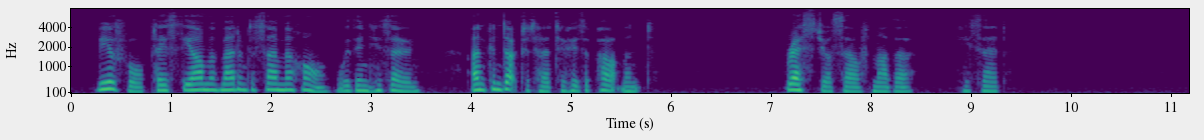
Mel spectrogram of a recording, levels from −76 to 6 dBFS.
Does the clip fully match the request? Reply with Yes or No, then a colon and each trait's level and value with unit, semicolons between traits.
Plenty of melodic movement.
No: average, 4.3 semitones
